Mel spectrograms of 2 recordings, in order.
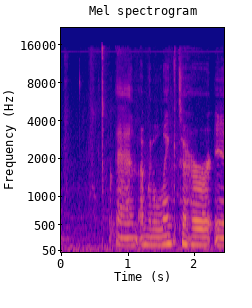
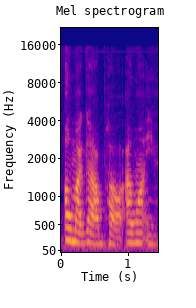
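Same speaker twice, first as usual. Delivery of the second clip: louder, slightly lifted mock southern accent; attempted southern accent; 3 semitones higher, 7 dB louder than usual. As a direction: gush in a badly faked southern accent. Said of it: "trying to be a southern accent".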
